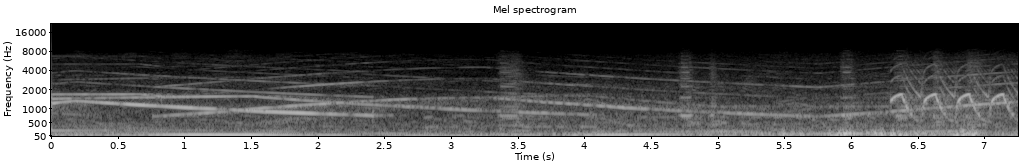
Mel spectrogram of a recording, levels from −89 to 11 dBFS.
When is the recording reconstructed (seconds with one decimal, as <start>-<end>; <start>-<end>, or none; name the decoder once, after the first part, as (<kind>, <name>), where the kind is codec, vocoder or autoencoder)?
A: none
